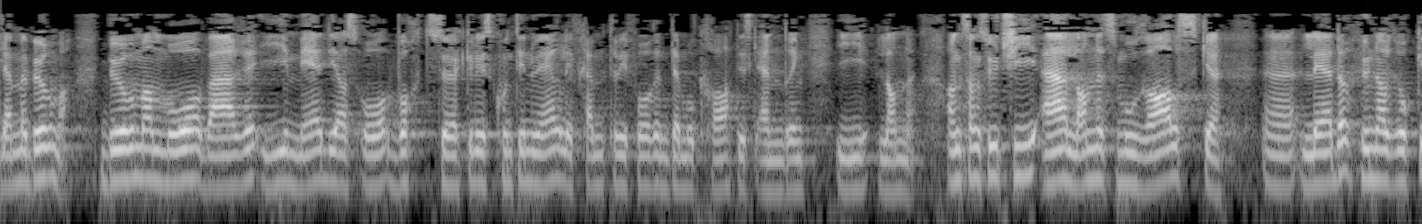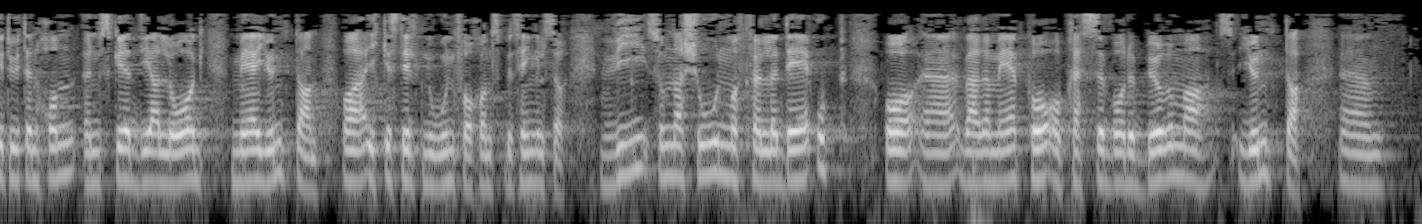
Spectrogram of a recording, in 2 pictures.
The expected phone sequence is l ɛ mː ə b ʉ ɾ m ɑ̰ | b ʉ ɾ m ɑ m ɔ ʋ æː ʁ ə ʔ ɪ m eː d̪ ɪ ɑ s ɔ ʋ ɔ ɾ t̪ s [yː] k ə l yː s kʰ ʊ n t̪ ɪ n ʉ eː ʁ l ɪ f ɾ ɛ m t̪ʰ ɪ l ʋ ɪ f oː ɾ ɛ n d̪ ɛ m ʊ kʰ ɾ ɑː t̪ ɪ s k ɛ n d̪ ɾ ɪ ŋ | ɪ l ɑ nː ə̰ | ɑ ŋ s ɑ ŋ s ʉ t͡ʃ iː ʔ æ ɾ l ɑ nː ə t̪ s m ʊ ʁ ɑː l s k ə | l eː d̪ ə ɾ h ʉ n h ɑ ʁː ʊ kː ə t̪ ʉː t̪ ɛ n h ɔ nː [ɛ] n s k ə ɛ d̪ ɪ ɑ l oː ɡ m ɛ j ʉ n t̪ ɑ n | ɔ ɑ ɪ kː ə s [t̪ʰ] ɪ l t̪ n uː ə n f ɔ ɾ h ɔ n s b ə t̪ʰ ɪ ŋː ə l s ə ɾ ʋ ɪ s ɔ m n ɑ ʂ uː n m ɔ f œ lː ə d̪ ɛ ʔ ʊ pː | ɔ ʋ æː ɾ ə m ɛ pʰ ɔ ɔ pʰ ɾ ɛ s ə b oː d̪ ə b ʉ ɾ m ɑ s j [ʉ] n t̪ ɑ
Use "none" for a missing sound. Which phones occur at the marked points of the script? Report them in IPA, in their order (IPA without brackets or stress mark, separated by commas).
øː, œ, t̪, ʉ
